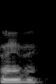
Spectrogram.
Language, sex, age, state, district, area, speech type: Manipuri, male, 18-30, Manipur, Tengnoupal, rural, spontaneous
